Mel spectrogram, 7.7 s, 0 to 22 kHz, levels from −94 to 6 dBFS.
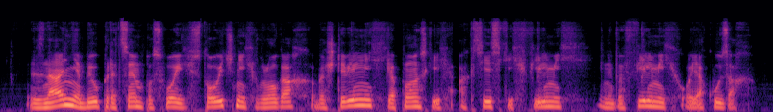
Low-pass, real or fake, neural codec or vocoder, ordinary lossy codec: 10.8 kHz; real; none; Opus, 32 kbps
